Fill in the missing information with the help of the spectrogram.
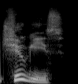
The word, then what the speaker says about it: cheugy: So we're cheugies. – How do you spell that? – C-H-E-U-G-Y, pronounced cheugie.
